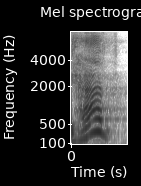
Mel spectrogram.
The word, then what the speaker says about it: have: Here in this case, some students may be confused because we have E, consonant vowel sound, and A. Here we do not say that because E is not pronounced.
